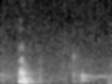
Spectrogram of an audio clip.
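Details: Sammy, a golden retriever puppy kept indoors, hunting for treats folded into a blanket as a brain game, lets out one short, loud falling whine, followed a second later by a fainter, higher squeak in a quiet room.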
